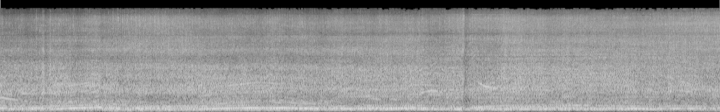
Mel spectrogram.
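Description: Several demolition derby cars' engines revving up and down together as the cars drive and ram each other on a dirt arena floor, with a short knock about seven seconds in.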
